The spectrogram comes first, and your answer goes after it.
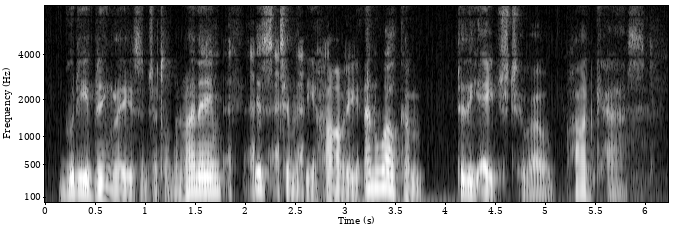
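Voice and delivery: put-on British accent. A podcast host redoes his self-introduction, in an NPR slash British accent. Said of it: "That's my little NPR slash British accent".

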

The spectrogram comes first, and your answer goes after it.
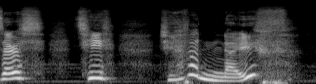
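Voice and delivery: panting and out of breath. Voicing a character who ran out of the woods, panting in character.

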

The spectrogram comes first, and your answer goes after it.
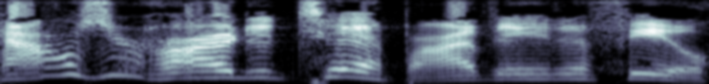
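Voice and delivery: very high, slow, drawn-out put-on voice. Answering a request to do a Dan Bublitz impression. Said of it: "your impression of Dan Bublitz?".

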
